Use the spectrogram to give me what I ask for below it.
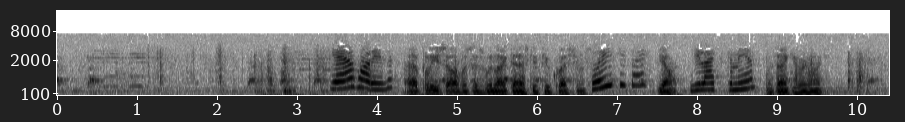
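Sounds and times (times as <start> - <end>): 
dog barking and yipping at home: 0.0 - 0.7, 2.4 - 3.4, 5.5 - 6.3, 10.0 - 10.3
low hum: 0.0 - 10.3
speech: 3.4 - 9.7.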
